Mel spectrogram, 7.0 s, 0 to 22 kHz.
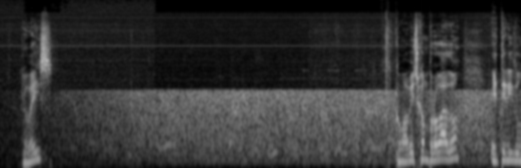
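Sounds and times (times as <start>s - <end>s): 
faint warbling traces in radio static: 0.0s - 6.7s
SDR receiver static with AGC decay set to 500 milliseconds: 0.0s - 6.9s
speech: 0.3s - 0.8s, 5.4s - 6.9s.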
